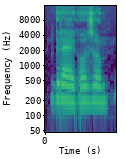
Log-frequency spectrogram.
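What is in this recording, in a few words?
"gregos", Sardinian, female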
